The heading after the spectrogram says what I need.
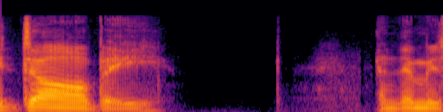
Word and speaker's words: Derby: Just say Derby. Derby. Yeah. Derby. So in my mind I tend to think as if that's an A.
